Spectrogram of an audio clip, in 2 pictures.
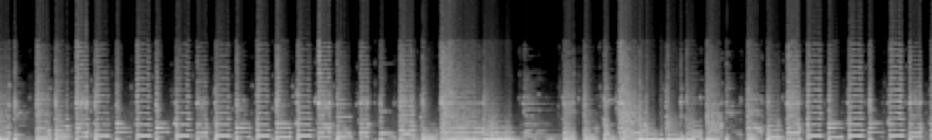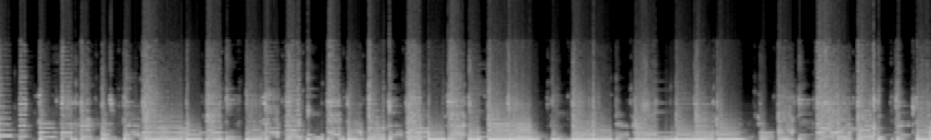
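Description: F-style mandolin played with a pick: a fast melody of quickly picked notes.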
